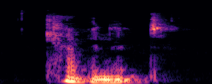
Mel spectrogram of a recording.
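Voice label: "cabinet", British English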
